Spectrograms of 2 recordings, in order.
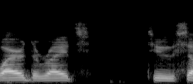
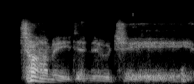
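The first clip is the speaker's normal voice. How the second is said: menacing horror villain voice; 3 semitones lower than usual. Retelling how a man he bumped into greeted him by name, Freddy Krueger voice. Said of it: "his like classic like Freddy Krueger voice".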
